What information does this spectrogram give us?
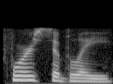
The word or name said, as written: forcibly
